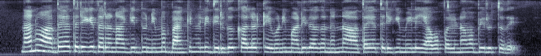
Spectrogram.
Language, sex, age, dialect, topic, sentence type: Kannada, female, 25-30, Mysore Kannada, banking, question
